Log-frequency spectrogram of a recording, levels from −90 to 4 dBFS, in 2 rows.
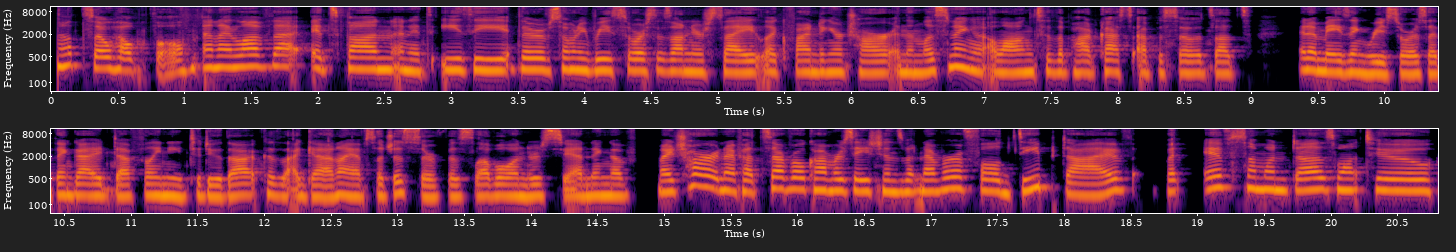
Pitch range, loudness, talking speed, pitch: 185-240 Hz, -23 LUFS, 210 wpm, 215 Hz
